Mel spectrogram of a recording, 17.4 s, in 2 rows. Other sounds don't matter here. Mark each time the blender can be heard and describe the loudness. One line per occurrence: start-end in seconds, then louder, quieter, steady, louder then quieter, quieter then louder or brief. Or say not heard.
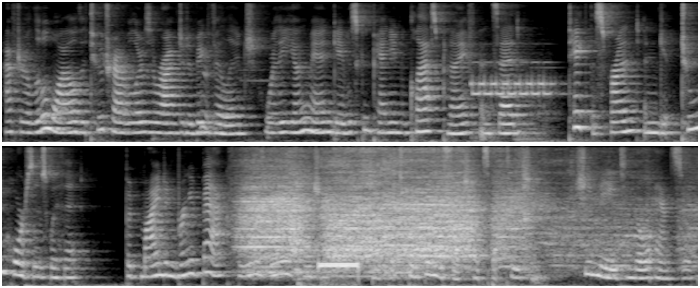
11.6-17.3 quieter.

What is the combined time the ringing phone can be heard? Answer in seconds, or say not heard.
3 s.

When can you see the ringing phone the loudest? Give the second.
13 s.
